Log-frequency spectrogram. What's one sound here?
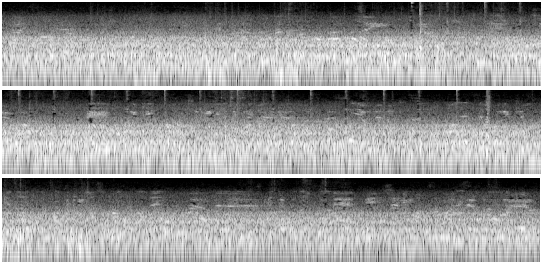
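A car's engine hums steadily and tyres roar on the road from inside the car.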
